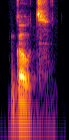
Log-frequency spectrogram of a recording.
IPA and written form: goʊt (GOAT)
